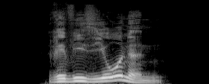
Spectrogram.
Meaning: plural of Revision
- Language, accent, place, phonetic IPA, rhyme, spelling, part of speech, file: German, Germany, Berlin, [ʁeviˈzi̯oːnən], -oːnən, Revisionen, noun, De-Revisionen.ogg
